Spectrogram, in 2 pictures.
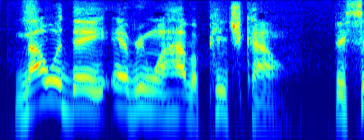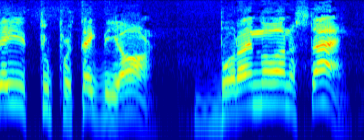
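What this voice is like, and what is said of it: Bad put-on Latin American accent. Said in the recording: “a white dude doing an accent ... White dude doing a bad accent ... From Latin America”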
